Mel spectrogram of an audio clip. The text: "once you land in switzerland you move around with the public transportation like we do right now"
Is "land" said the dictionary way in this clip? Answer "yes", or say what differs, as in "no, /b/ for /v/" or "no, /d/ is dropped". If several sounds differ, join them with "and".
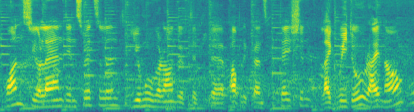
yes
